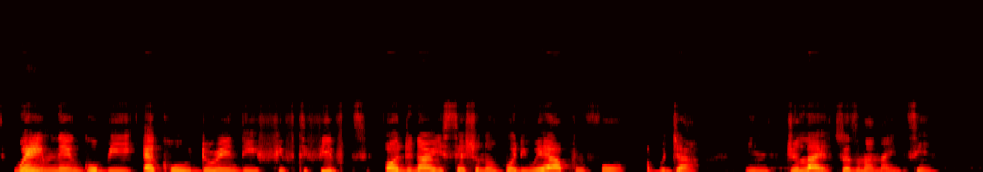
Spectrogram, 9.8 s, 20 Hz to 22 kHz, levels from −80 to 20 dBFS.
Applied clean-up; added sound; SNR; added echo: none; none; none; none.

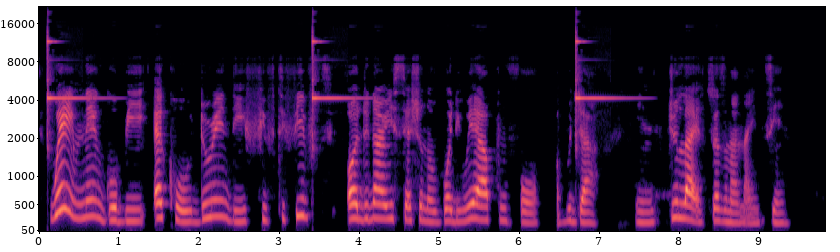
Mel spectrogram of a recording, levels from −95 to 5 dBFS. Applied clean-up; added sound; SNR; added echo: classical method Wiener filter.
